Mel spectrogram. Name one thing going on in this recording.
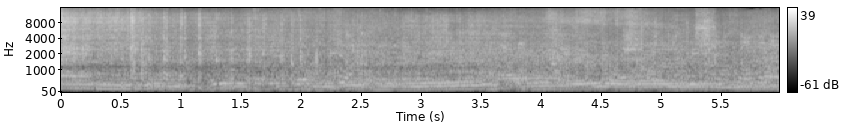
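Gravel sprays and rattles under the spinning tyres.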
